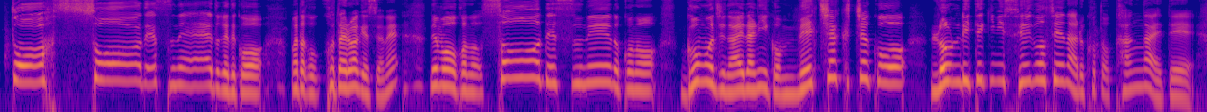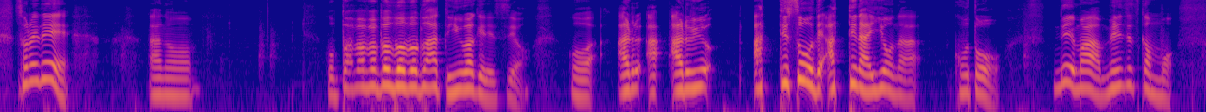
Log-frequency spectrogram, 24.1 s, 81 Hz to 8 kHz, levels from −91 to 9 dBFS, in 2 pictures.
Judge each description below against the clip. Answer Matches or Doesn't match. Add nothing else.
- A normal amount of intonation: Doesn't match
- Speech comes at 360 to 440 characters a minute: Doesn't match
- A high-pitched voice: Matches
